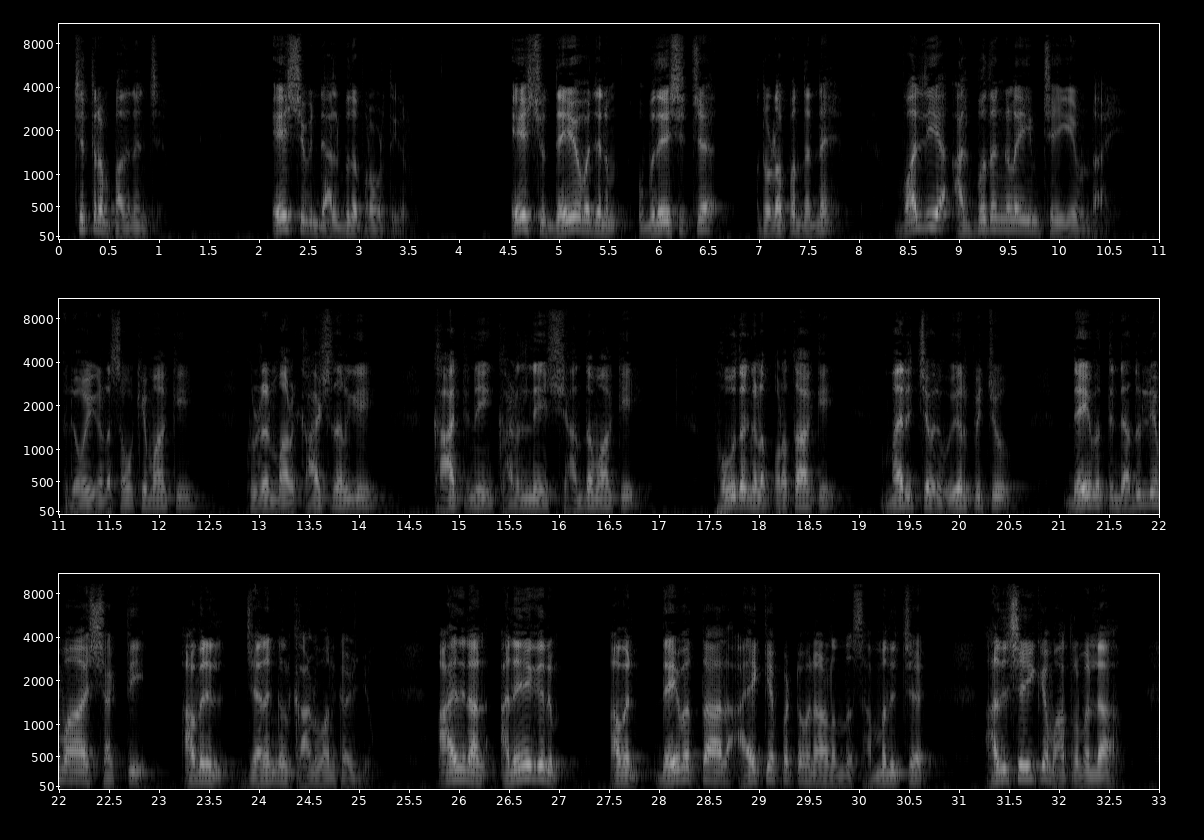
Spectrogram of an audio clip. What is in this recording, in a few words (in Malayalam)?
good news malayalam, drama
